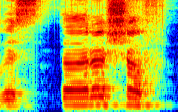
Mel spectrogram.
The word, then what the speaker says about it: विस्तरशः: तो श के बाद जो विसर्ग है फिर प्र आ गया, राइट? इसलिए हम उसको विसर्ग को प में कन्वर्ट कर देंगे, राइट? इसलिए हमारा उच्चारण कैसा हो जाएगा? दैवो विस्तरशफ, विस्तरशफ प्रोक्त, ठीक है?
